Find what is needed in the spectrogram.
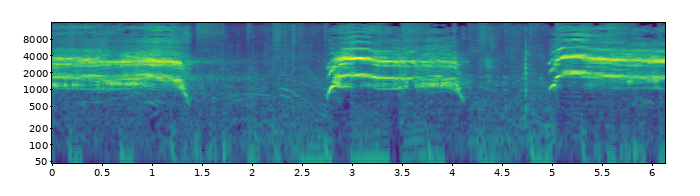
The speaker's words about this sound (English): Yeah, there's no dialogue at all. It's just a woman screaming at the top of her lungs.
